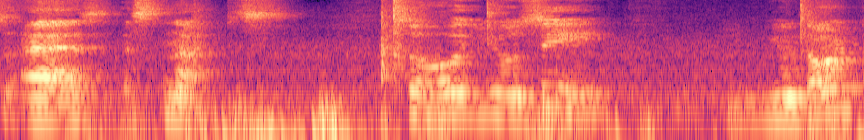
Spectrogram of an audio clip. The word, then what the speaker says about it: snRNP: it SNR NPS and this snrnps is pronoun pronounced as snaps so you see you don't write SNR you write as SN uh SN rnp but you pronounce it as snaps okay now what I have said said that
